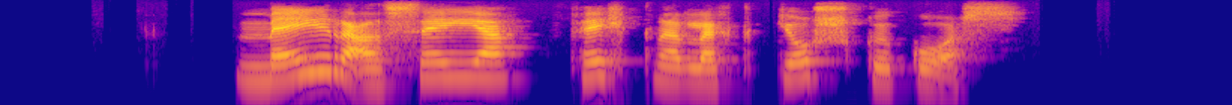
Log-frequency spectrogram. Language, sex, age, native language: Icelandic, female, 20-29, Icelandic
